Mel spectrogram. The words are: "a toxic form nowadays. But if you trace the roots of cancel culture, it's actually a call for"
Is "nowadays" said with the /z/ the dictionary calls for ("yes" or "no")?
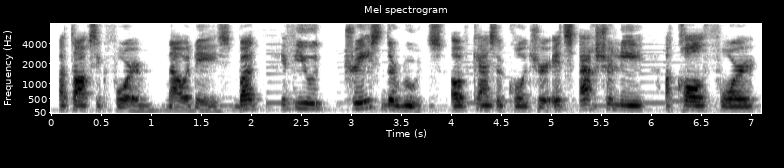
no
